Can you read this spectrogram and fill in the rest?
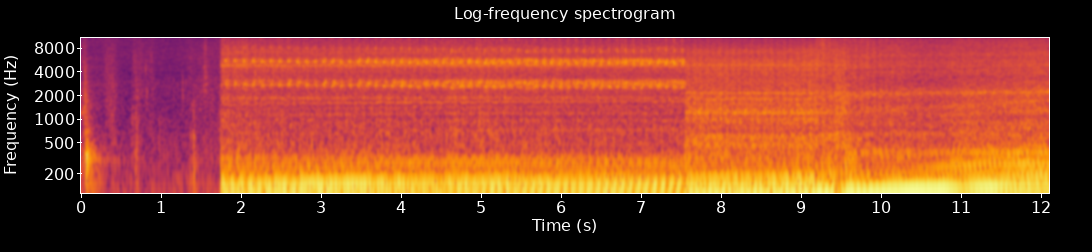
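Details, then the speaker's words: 1979 AMC Spirit AMX, budget-rebuilt factory 304 V8, Brawler carburettor, T5 5-speed, warmed-up wide-open pull on DynoJet: heavy pull then a big pop and falter, air-fuel up to 16:1, power lost; lean stumble, needs more jet. "that's a lot more lean that was a huge lean pop yep lean stumble"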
